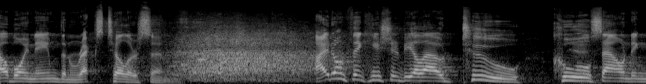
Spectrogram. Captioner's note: laughter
